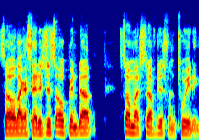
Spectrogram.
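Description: Against a quiet background, a man with an American accent speaks very fast in a monotone, flat intonation. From Los Angeles, US. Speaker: social media personality, former college basketball player. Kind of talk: casual interview chat.

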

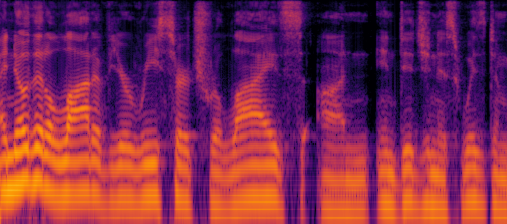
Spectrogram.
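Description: At a moderate pace, a man with a normal speaking voice talks at a fairly low pitch. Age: 40s. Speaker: podcast host. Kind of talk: casual interview. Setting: remote recording.

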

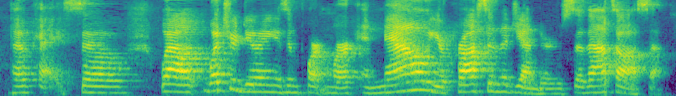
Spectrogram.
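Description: Heard with audible room echo, a woman with an American accent speaks at a fairly slow pace in a bright, sharp tone, her pitch medium and its variation ordinary. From Oklahoma. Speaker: podcast host and business mentor. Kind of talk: interview.

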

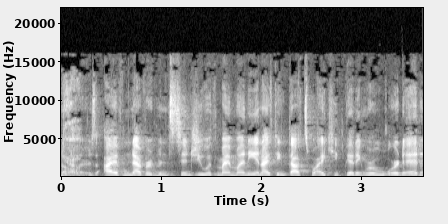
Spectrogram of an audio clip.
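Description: Noticeable background noise surrounds a woman with an American accent talking at medium pitch. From US Midwest (Columbus, Ohio). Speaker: social media influencer. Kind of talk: casual interview chat.

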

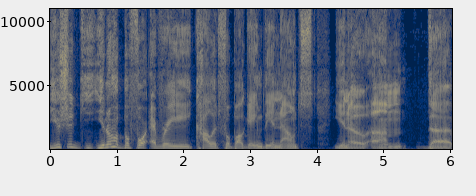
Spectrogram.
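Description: With lively intonation, a man speaks at a fairly low pitch. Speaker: stand-up comedian. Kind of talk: casual chat. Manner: joking, self-deprecating.

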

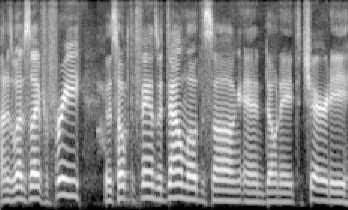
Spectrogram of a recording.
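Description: The background is silent on a very clean recording. A man does the talking. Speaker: podcast host. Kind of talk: casual chat with scripted reading. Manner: jokey, laughs often, reads in a mock English accent.

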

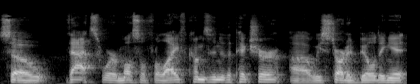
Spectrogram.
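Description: A man speaks at a moderate pace in an ordinary speaking voice. His pitch sits fairly low. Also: quiet background. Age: 30s. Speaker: fitness author and supplement company owner. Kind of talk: interview.

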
